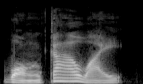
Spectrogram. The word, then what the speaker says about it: Wong Kar-wai: How do you say? – In Cantonese, it's pronounced Wong Kar-wai. – Wong Kar-wai.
